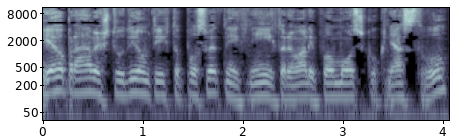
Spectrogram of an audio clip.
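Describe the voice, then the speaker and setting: This is an unremarkable speaking voice from a man at a moderate pace. His pitch varies in an ordinary way over a quiet background. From eastern Slovakia. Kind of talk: radio interview. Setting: studio.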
